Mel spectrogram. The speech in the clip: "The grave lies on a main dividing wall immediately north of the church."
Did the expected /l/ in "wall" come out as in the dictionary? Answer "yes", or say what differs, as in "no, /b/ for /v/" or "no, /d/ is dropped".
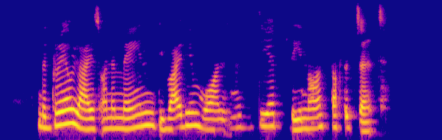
no, /n/ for /l/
